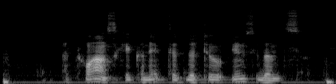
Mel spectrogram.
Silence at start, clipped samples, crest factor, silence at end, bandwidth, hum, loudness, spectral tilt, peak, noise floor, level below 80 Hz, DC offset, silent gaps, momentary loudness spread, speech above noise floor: 0.05 s; under 0.1%; 20 dB; 0 s; 14 kHz; none; -31 LUFS; -7 dB/octave; -10 dBFS; -55 dBFS; -56 dBFS; under 0.1%; none; 17 LU; 25 dB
